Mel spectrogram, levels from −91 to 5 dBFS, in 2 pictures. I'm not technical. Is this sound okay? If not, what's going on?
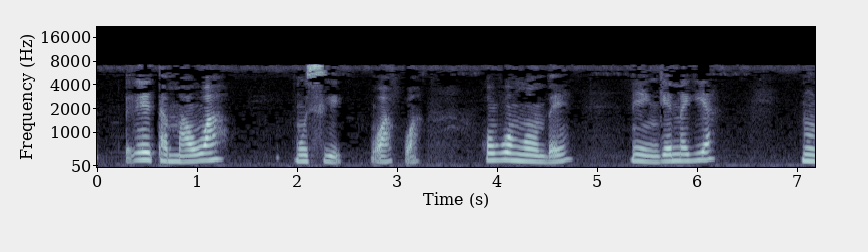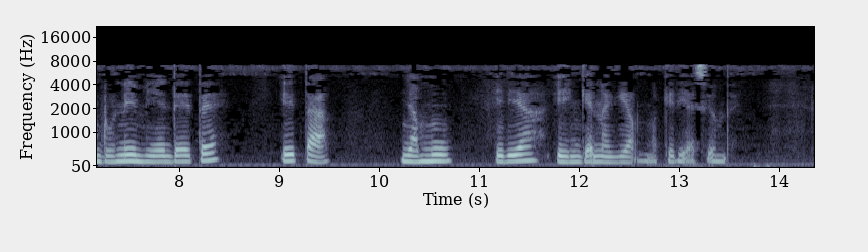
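No, it isn't quite right. All the way through, the speech sounds dull and plainly watery, with nothing above about 7 kHz, and s sounds come out swirly and metallic. That's likely MP3 compression squeezed too hard, throwing away treble and fine detail to save space.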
